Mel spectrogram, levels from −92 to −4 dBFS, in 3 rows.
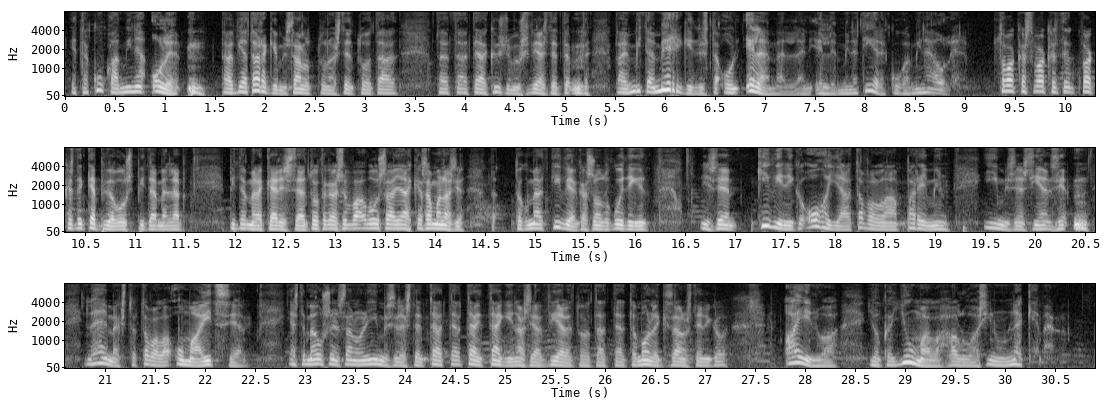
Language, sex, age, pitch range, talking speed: Finnish, male, 60-79, 115-150 Hz, 160 wpm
